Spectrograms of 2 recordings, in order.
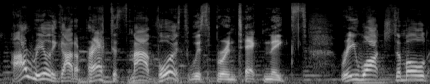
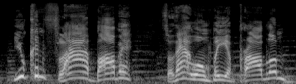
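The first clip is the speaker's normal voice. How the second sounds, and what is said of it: Loud stage whisper. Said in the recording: “You overheard me loudly whisper that”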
